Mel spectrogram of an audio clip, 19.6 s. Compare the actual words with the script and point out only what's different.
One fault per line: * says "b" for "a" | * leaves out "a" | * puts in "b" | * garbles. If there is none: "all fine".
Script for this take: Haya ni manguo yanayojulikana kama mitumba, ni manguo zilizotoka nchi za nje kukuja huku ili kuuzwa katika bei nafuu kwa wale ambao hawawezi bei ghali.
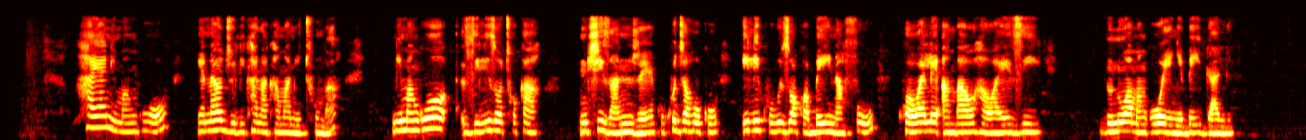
* says "kwa" for "katika"
* puts in "nunua manguo yenye"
